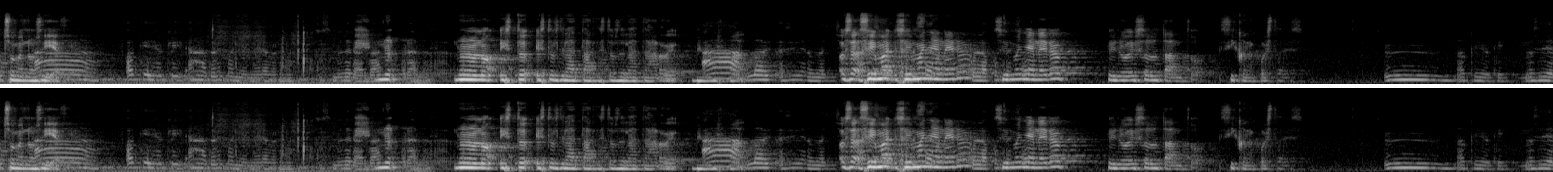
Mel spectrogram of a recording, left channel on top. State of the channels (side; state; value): both; identical; correlation 1.00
